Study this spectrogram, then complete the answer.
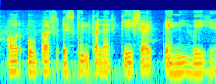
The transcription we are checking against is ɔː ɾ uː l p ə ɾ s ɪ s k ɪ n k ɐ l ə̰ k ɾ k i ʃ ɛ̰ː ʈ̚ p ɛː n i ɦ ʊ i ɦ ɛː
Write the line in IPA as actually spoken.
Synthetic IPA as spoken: ɔː ɾ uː p ə ɾ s ɪ s k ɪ n k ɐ l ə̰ ɾ k i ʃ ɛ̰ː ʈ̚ p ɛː n i ɦ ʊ i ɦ ɛː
